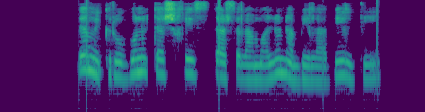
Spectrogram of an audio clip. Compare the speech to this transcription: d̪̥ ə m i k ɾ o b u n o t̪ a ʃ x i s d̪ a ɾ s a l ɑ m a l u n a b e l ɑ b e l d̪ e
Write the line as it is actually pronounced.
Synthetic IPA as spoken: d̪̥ ə m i k ɾ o b u n o t̪ a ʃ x i s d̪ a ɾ s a l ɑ m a l u n a b e l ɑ b e l d̪ i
